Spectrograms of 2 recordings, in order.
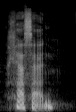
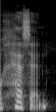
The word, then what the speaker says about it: chesed: It's got a sound at the beginning of the word. It, it's spelled H E S E D or C H E S E D but that sound isn't a part of our English language.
